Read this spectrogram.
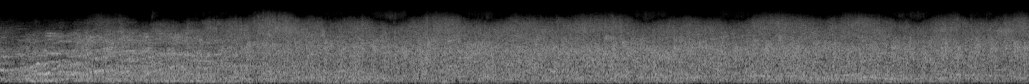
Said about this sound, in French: Voilà, des applaudissements.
